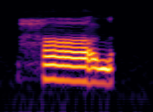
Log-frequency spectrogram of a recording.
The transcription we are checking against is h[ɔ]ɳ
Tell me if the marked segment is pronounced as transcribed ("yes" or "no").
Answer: no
